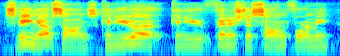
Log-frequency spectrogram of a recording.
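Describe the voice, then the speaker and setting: A man's voice: a little high, normal speed. A man hosting a casual livestream interview, asking playful, teasing questions. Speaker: livestream host.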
